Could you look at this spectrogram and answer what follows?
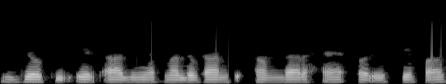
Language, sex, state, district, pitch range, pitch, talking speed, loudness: Hindi, male, Jharkhand, Jamtara, 110-115 Hz, 110 Hz, 175 wpm, -23 LUFS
